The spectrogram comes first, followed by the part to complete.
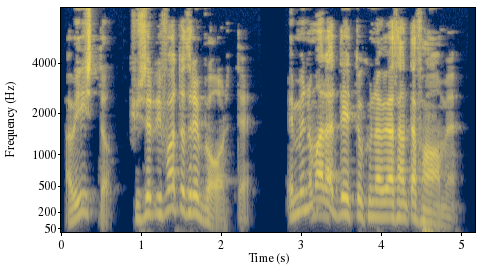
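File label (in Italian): "rifassi", vocabolario dialettale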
